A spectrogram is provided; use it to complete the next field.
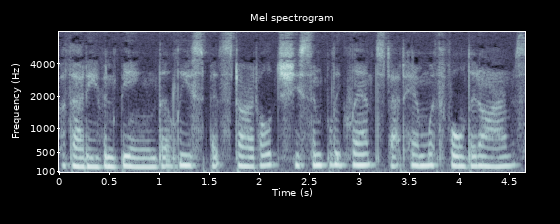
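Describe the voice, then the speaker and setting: The speaker is soft-spoken. The pace is moderate. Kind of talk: ASMR story reading.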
